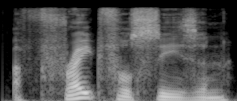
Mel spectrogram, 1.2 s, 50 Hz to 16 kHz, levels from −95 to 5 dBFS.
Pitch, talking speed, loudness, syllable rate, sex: 115 Hz, 150 wpm, -20 LUFS, 4.7 syllables/s, male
